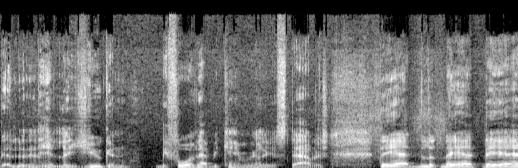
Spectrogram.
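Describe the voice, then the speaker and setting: Noticeable background noise behind a man's fairly slow American-accented speech. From Texas. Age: 60s. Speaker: painter. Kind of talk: interview.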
